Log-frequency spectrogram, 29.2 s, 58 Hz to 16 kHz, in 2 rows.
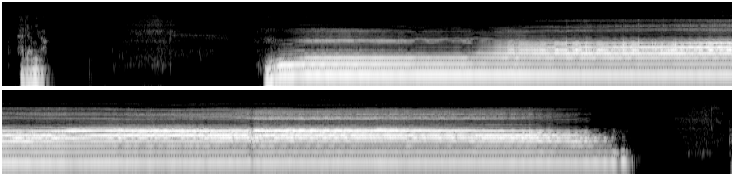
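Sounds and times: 
speech: 0.4 - 1.0
single voice holding a resonant tone from hum to open vowel: 5.2 - 27.2.

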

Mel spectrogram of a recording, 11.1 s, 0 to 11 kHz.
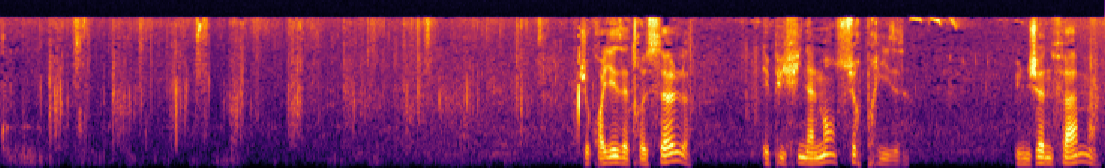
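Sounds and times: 
footsteps crunching through the forest of Rambouillet on a winter morning: 0.0 - 8.1, 9.9 - 11.0
speech: 5.8 - 7.0, 7.6 - 9.2, 10.2 - 11.0.

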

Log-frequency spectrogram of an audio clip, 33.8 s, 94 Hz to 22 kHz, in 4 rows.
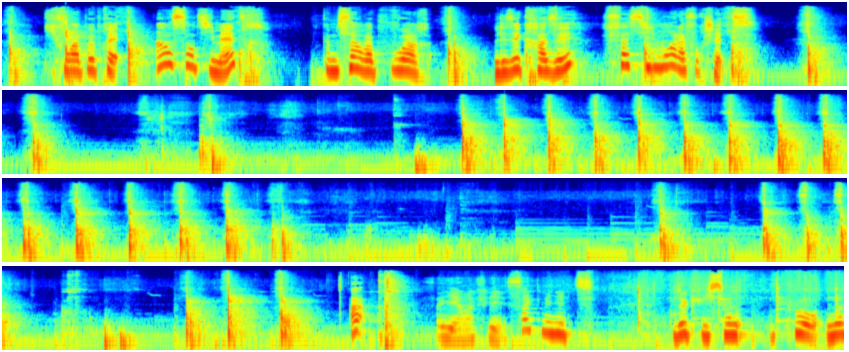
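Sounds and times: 
knife chopping vegetables on a board into rounds: 0.0 - 1.6, 4.4 - 4.8, 6.3 - 9.0, 9.9 - 10.8, 13.0 - 20.0, 23.4 - 23.8, 24.4 - 25.6, 26.4 - 28.5
speech: 0.6 - 7.6, 30.0 - 31.4, 32.0 - 33.7.

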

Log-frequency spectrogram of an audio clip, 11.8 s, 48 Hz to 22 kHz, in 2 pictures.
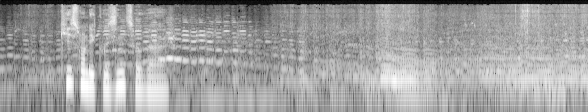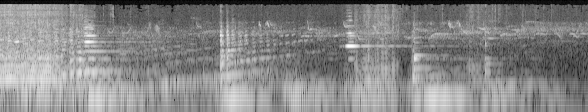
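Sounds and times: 
wild bees buzzing: 0.0 - 11.2
speech: 0.6 - 1.9.

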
